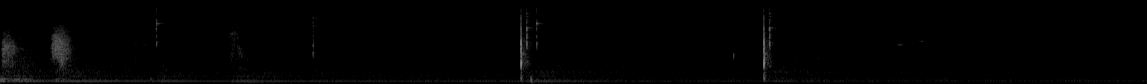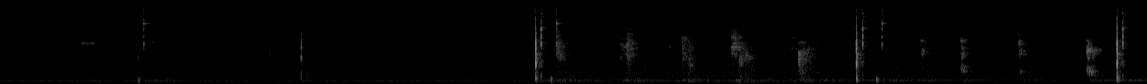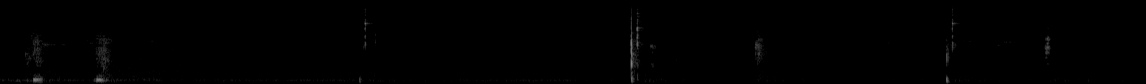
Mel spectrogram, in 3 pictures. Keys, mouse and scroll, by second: 0.1 shift+click.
